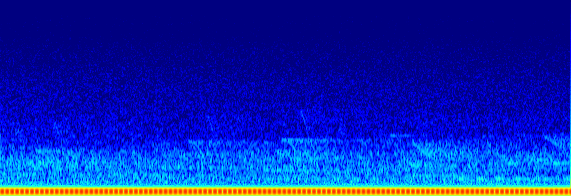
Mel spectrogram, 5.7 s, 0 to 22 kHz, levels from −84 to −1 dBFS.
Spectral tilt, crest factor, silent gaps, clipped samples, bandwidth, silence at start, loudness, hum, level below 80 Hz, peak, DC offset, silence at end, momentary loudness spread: -10.5 dB/octave; 6 dB; none; under 0.1%; 1.2 kHz; 0 s; -20 LUFS; none; -34 dBFS; -12 dBFS; under 0.1%; 0 s; 0 LU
